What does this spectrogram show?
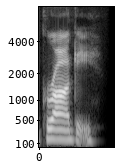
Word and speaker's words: groggy: Notice the natural rhythm. The stress falls on gr and the whole phrase flows together almost as one word.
